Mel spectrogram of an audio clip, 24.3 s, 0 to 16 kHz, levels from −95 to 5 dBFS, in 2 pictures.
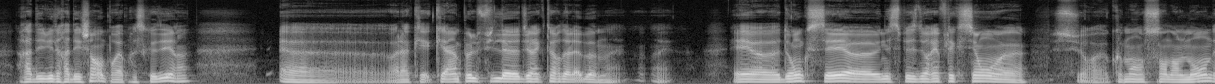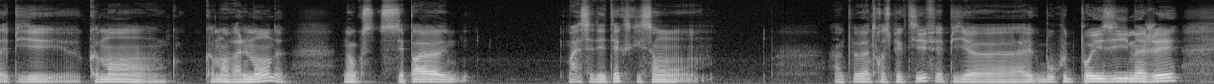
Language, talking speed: French, 170 wpm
